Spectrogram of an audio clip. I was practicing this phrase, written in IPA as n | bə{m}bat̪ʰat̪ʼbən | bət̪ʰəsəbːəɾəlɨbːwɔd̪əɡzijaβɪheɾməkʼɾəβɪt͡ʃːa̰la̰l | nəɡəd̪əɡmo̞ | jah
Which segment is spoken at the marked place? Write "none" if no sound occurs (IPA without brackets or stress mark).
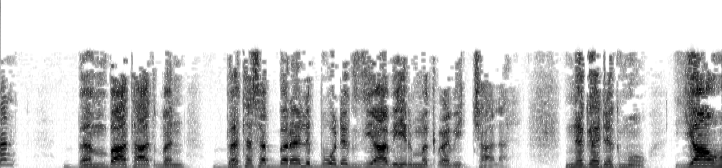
m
